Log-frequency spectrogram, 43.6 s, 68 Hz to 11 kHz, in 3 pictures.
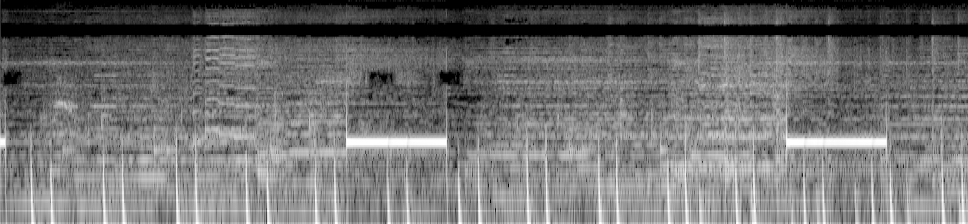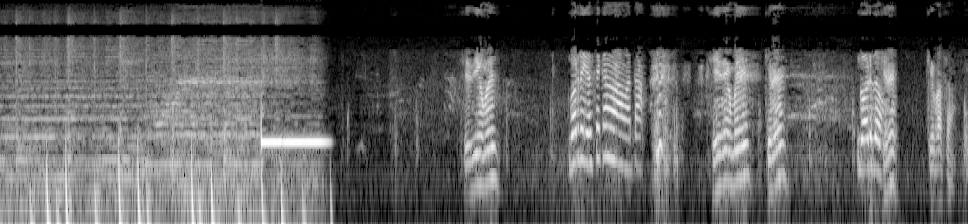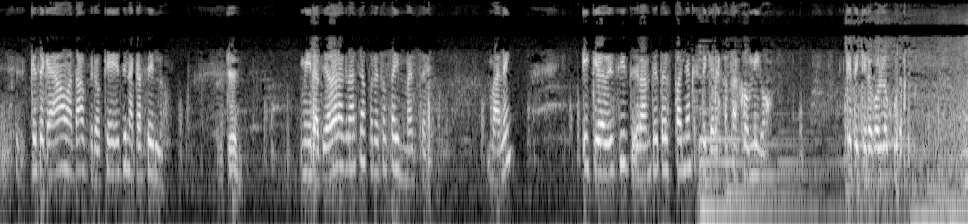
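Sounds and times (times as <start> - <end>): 
music: 0.0 - 19.5, 39.5 - 43.5
telephone line ringback tones: 5.2 - 6.8, 11.8 - 13.4, 18.4 - 19.5
speech: 23.4 - 24.6, 25.2 - 26.4, 27.4 - 31.7, 32.3 - 32.8, 33.5 - 35.8, 36.4 - 36.8, 37.7 - 42.8.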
